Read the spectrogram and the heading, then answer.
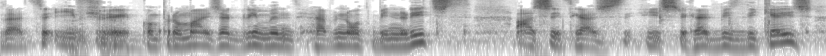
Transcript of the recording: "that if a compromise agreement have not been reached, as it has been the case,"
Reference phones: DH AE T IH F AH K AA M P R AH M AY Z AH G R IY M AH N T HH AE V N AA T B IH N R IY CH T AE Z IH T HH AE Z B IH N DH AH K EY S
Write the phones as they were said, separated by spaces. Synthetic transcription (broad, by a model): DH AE T IH F AH K AA M P R AH M AY Z AH G R IY M AH N T HH AE V N AA T B IH N R IY CH T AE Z IH T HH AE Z B IH N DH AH K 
